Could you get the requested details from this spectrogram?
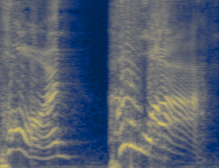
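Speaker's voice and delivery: put-on gruff shouting voice. Saying one given word as a celebrity impression: Al Pacino impression. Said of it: "Are you doing Al Pacino?".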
